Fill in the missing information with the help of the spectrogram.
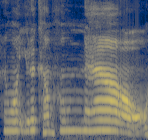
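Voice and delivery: slow, loud, high-pitched whine; whining child. A narrator's reading. Little brother whining at his sister to come home now, slow and loud. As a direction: stretch out the whine like a sulky boy. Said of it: "he whined".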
